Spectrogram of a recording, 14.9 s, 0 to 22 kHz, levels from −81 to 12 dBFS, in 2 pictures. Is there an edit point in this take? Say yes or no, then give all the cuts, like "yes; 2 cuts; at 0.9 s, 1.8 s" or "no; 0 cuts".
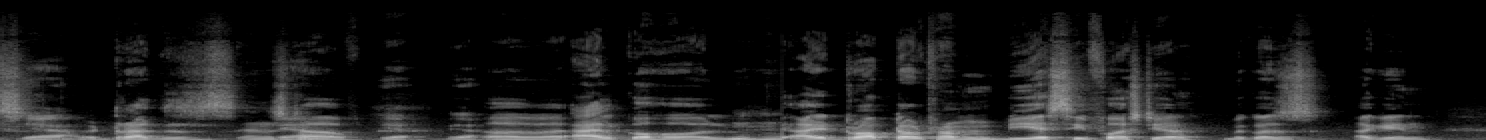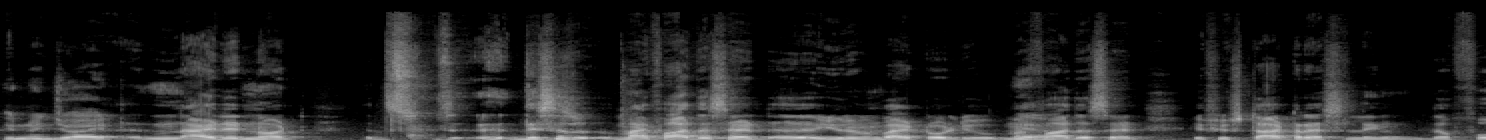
yes; 1 cut; at 3.9 s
